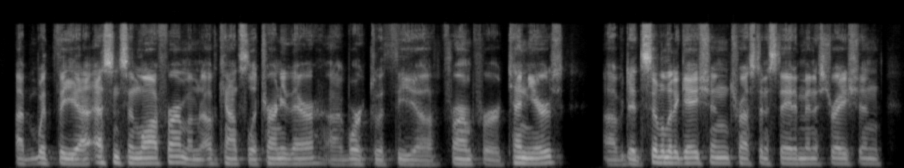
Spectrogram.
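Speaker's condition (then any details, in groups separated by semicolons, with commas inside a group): No condition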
